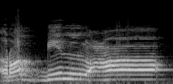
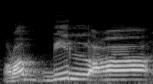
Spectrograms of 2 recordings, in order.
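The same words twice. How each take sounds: The two takes are said the same way.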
